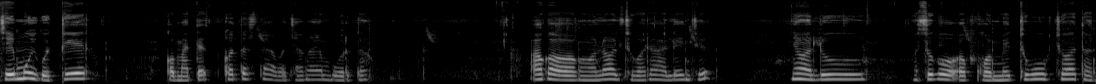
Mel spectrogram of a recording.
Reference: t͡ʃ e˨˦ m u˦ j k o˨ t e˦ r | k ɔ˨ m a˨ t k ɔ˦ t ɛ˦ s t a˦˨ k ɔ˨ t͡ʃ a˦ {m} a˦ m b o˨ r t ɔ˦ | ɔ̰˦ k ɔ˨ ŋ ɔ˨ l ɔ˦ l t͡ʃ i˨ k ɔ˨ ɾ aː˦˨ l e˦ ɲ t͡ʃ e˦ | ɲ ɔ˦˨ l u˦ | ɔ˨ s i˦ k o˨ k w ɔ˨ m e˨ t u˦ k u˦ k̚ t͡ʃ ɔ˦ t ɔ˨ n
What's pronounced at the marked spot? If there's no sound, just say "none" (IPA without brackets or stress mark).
ŋ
